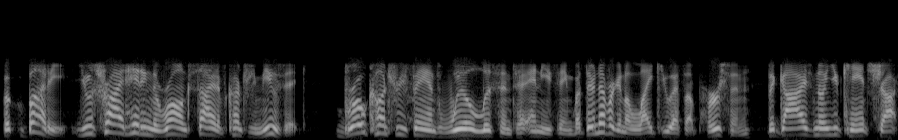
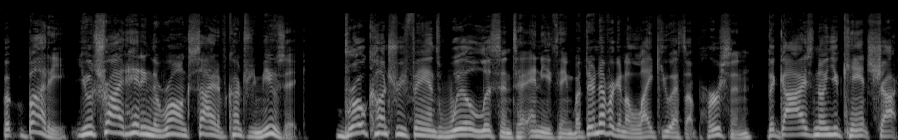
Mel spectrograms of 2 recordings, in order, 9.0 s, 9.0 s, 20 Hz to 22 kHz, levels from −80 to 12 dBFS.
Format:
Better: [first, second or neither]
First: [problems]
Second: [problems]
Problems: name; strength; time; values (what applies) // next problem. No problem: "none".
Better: second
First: phone-call audio; nothing above 3.5 kHz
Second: none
